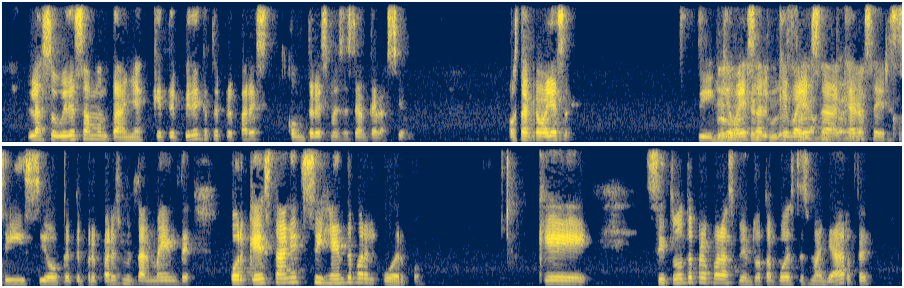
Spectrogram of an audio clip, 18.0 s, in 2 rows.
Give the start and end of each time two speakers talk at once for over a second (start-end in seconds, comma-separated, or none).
7.1-8.6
